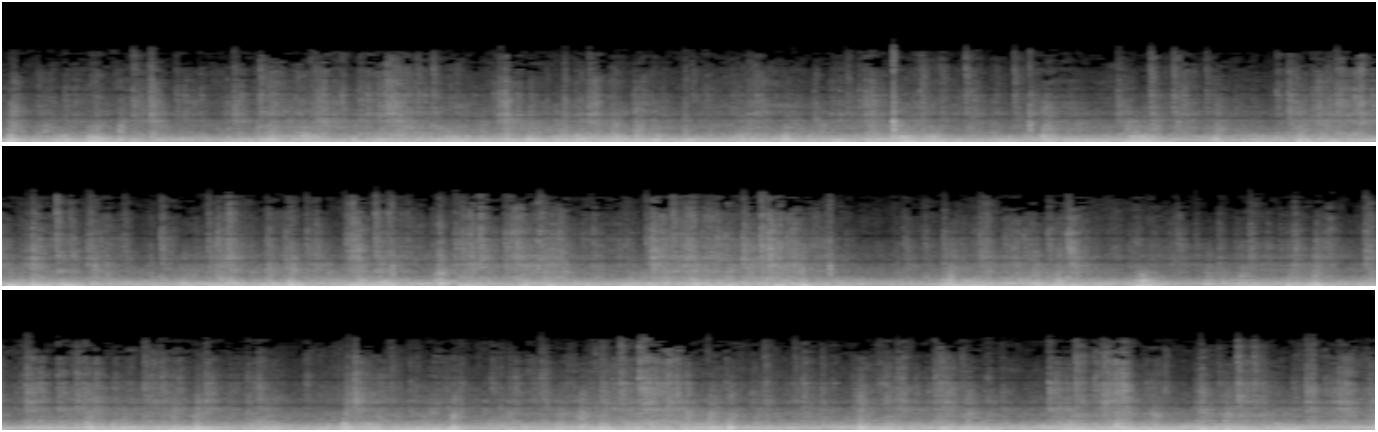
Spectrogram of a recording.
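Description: Passenger train running at speed, heard from inside the carriage: a steady rumble of wheels on rail with scattered clicks from the wheels passing over rail joints.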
